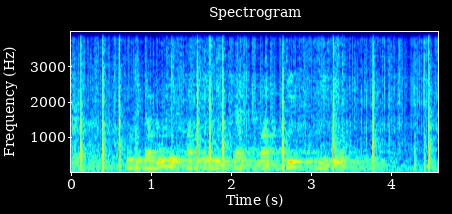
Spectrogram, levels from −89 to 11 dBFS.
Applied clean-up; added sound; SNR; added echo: none; Fireworks; -2 dB; reverberation time 2.1 s.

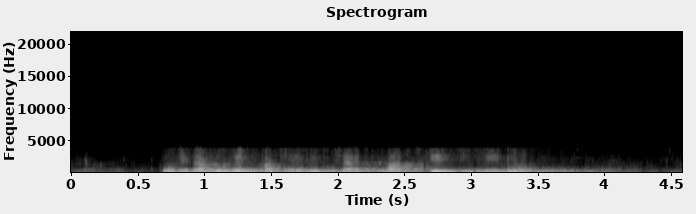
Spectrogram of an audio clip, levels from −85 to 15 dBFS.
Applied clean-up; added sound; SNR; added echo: neural separator model SepFormer DNS4.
